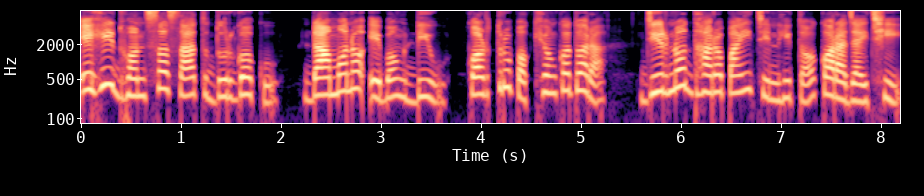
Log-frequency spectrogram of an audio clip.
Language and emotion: Odia, neutral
